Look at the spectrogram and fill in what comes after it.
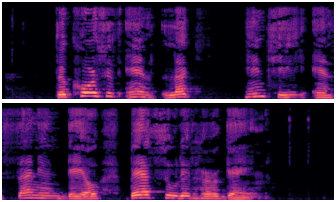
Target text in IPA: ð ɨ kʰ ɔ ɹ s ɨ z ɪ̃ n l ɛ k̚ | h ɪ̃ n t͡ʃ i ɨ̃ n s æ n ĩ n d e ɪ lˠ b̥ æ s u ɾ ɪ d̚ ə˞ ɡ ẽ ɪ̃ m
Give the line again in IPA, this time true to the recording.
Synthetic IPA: ð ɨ kʰ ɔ ɹ s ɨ z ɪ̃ n l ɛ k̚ | h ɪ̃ n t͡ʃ i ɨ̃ n s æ n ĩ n d e ɪ lˠ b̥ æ s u ɾ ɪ d̚ ə˞ ɡ ẽ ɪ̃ m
